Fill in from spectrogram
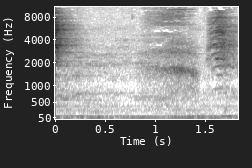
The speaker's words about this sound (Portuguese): Aliás, passarinhos cantam.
